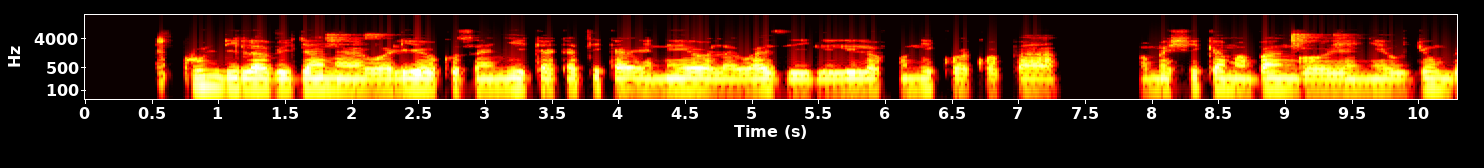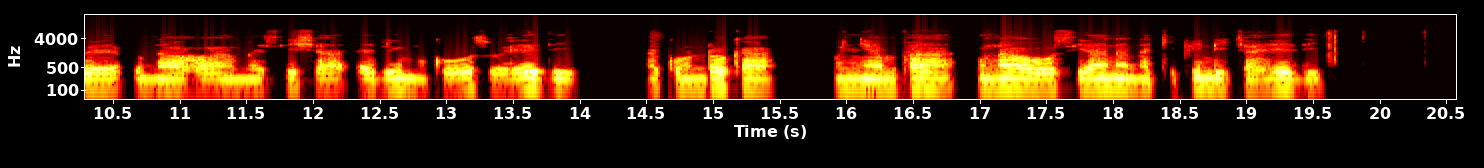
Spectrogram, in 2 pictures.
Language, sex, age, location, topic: Swahili, male, 50+, Wajir, health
